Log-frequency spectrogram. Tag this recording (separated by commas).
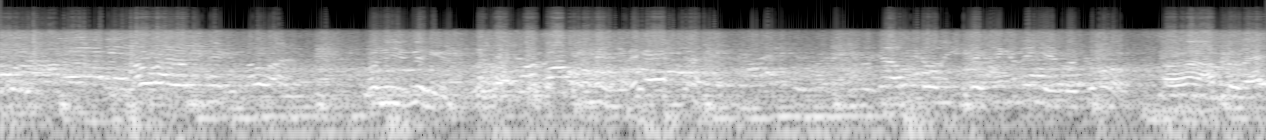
Speech, Music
